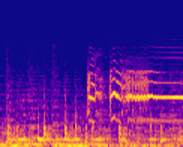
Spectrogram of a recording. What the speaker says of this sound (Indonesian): sebelum ayam berkokok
